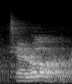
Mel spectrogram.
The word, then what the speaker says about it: terroir: Terroir, right?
